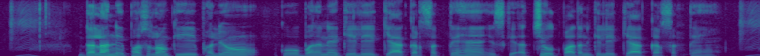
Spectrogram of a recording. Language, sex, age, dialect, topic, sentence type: Hindi, male, 31-35, Garhwali, agriculture, question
